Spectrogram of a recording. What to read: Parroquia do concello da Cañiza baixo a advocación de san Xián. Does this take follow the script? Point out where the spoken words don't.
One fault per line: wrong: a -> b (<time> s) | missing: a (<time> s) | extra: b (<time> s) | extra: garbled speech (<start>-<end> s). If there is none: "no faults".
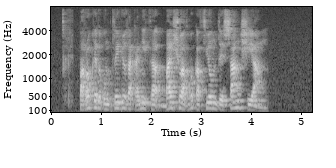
no faults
